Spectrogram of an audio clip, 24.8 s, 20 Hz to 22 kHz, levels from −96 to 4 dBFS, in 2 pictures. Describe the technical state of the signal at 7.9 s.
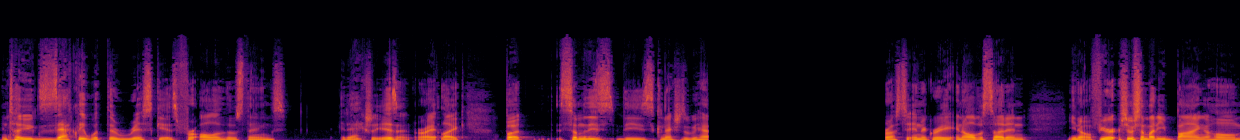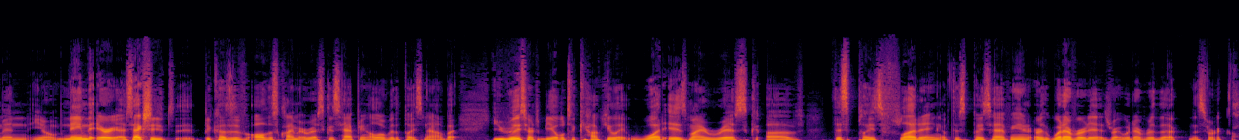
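Audio dropout to silence, running from 7.09 s to 8.86 s, so 7.9 s sits in the middle of a 1.77 s stretch of silence. The speech cuts off abruptly after "these these connections we" and resumes mid-flow with "us to integrate", with no room tone bridging the gap. The input was likely lost briefly, through a disconnection or mute, while recording carried on writing silence, so whatever was spoken there is gone.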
